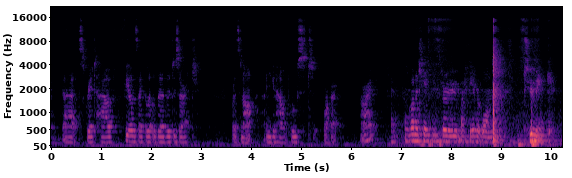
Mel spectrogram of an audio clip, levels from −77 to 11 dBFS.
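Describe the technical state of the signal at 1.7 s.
At 1.7 s the signal is intact, with no audible technical fault at that point.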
